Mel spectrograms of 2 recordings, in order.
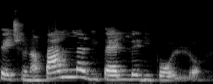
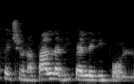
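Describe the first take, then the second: First: The phrase is read at a slow pace. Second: The phrase is read at a fast pace. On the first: "I'm gonna read it a little bit slower at first" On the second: "I'm gonna try to read it a little bit faster"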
